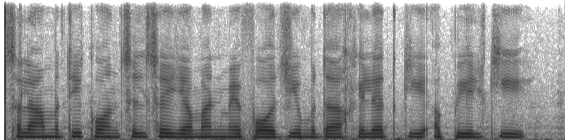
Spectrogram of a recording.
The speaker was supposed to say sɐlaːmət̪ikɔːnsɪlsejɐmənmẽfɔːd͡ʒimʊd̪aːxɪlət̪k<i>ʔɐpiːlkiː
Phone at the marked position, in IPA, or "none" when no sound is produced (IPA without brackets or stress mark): i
